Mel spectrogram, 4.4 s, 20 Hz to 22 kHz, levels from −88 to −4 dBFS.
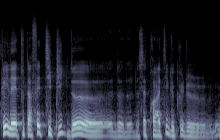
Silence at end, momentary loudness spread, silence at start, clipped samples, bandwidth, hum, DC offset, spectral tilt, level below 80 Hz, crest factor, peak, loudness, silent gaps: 0 s; 12 LU; 0 s; under 0.1%; 11.5 kHz; none; under 0.1%; -7.5 dB/octave; -60 dBFS; 18 dB; -12 dBFS; -31 LUFS; none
